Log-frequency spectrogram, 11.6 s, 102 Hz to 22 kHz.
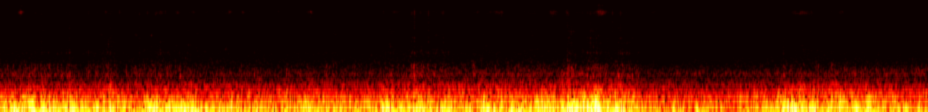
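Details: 2001 Ford F-150, runs, sold as a mechanic's special with a misfire; deep, uneven idle rumble with a stumbling beat that doesn't hold steady, a cylinder dropping out: engine misfire.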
